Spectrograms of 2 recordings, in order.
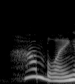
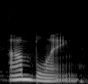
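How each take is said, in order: First: The word starts with a clear H sound. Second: The word starts without an H sound. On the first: The speaker calls it right. "The word is humbling. It starts with an H" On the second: The speaker calls it wrong. "You said humbling"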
